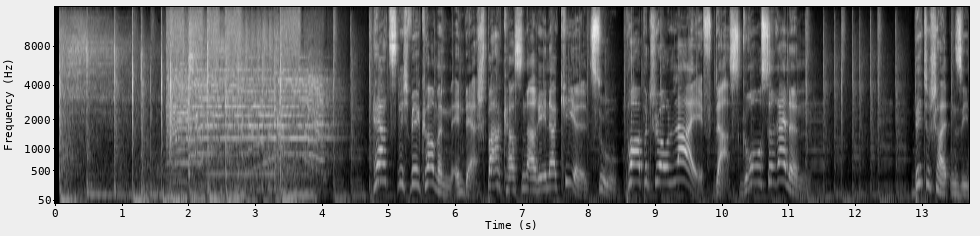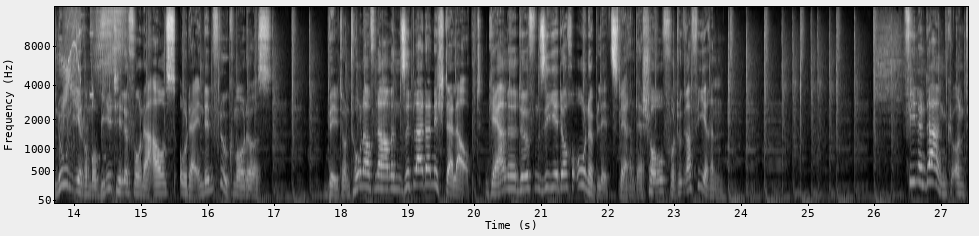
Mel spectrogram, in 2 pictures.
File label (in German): stadionansage; paw patrol live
